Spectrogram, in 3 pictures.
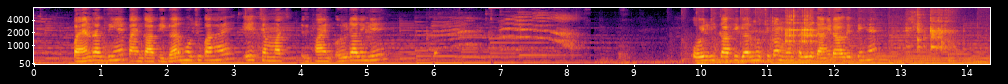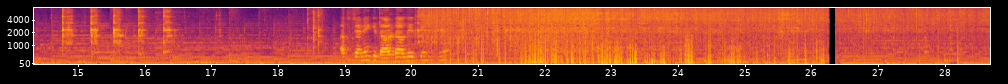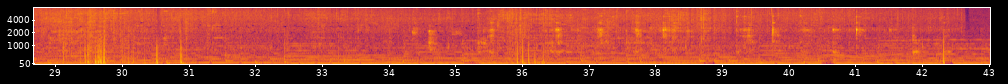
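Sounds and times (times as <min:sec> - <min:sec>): lentils sizzling in hot oil: 0:20.0 - 0:43.0
spatula scraping a pan: 0:34.3 - 0:42.3.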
